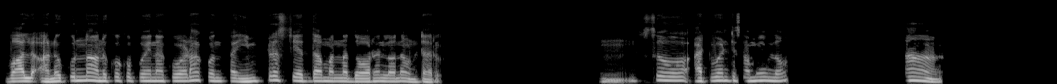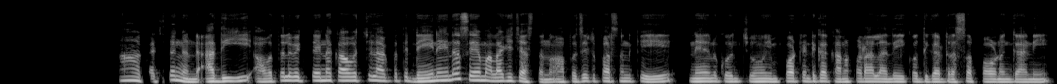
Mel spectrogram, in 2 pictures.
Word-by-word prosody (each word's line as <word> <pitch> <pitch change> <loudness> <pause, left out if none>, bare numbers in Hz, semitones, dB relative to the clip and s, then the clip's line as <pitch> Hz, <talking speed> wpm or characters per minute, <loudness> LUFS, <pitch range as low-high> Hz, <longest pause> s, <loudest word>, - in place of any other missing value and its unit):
వాళ్ళు 145 0 +5
అనుకున్న 145 +7 +2
అనుకోకపోయినా 160 0 0
కూడా, 160 +3 +2
కొంత 155 -1 -2 0.2
ఇంప్రెస్ 175 +5 -2
చేద్దామన్న 155 -1 +1
ధోరణిలోనే 140 +1 +1
ఉంటారు. 115 -1 -2 1.6
హ్మ్. 65 -1 -5 0.3
సో, 195 - -2 0.4
అటువంటి 170 +3 0
సమయంలో 165 0 +1 1.3
ఆ! 165 -10 +2 2.4
ఆ! 180 - -2 0.2
ఖచ్చితంగండి. 135 -1 0
అది 140 +2 +4 0.3
అవతల 140 +8 0
వ్యక్తయినా 180 +1 +1
కావచ్చు 175 0 +2
లేకపోతే 170 -1 -2
నేనైనా 185 - +3
సేమ్ 195 -1 +3
అలాగే 160 +1 +2
చేస్తాను. 115 -4 -1
అపోజిట్ 140 +4 -3
పర్సన్‌కి 140 -2 -2 0.5
నేను 140 0 +3
కొంచెం 135 0 -1 0.2
ఇంపార్టెంట్‌గా 140 +1 -1
కనపడాలని 130 0 +1
కొద్దిగా 130 0 0
డ్రెస్సప్ 120 +1 -3
అవ్వడం 120 -1 +1
గానీ, 115 0 0
145 Hz, 100 wpm, -22 LUFS, 130-165 Hz, 2.4 s, వాళ్ళు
